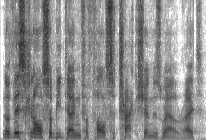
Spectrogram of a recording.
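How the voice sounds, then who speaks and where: Speaking at an ordinary speed, the OCD educator on YouTube uses a fairly high, expressive voice with a dark tint. He explains things casually to the camera, repeats himself often, and keeps asking "okay?"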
